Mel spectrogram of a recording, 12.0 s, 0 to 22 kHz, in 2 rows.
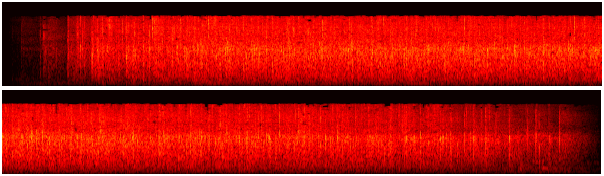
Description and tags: The third recording from an event in my town's church.
recording device: Canon XM2 (GL2 for the US)
editing software: Adobe Audition 3.0
effects used: clip recovery, normalization
applause, event, meeting, record, short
